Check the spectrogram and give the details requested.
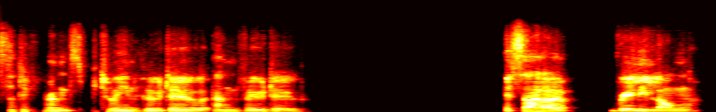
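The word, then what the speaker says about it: Vodou: So um voodoo is um an incorrect pronunciation of voodoo which is a religion um based in I think originating in Haiti, Dominica, that area.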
